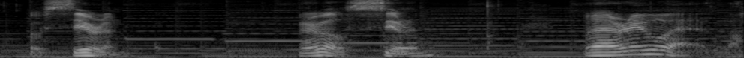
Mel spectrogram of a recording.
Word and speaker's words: Ciarren: oh i just say i see right oh siren very well serum very well let's see here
